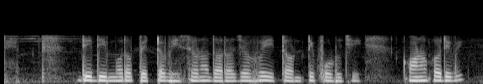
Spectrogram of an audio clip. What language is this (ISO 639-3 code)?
ori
